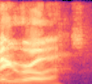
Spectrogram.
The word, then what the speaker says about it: Figueroa: Figueroa. – Oh my God, spell that one. – And what's your address? – F-I-G-U-E-R-O-A.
